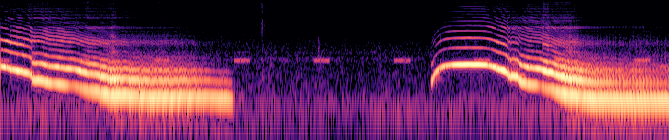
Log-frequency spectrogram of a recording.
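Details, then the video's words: Furious domestic cat yelling: a long harmonic howl gliding down into a low growling moan, a quiet gap with soft periodic beeps, then an arched wail rising and falling before dropping into another drawn-out groan. "Angry Cat is Yelling and making Horrible Sounds!"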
